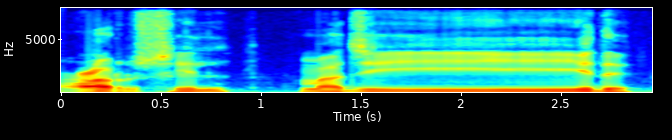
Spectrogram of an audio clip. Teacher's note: মাজিদ কলকলা করতে হবে দালে, দালে সাকিন করতে হবে, ওয়াকফ করলে সাকিন হবে পেশে, পেশে ওয়াকফ করলে সাকিন করে পড়তে হবে।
